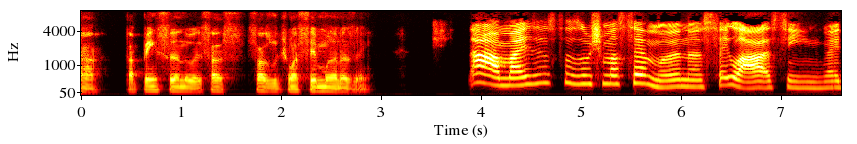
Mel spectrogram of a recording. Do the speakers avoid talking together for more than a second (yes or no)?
yes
